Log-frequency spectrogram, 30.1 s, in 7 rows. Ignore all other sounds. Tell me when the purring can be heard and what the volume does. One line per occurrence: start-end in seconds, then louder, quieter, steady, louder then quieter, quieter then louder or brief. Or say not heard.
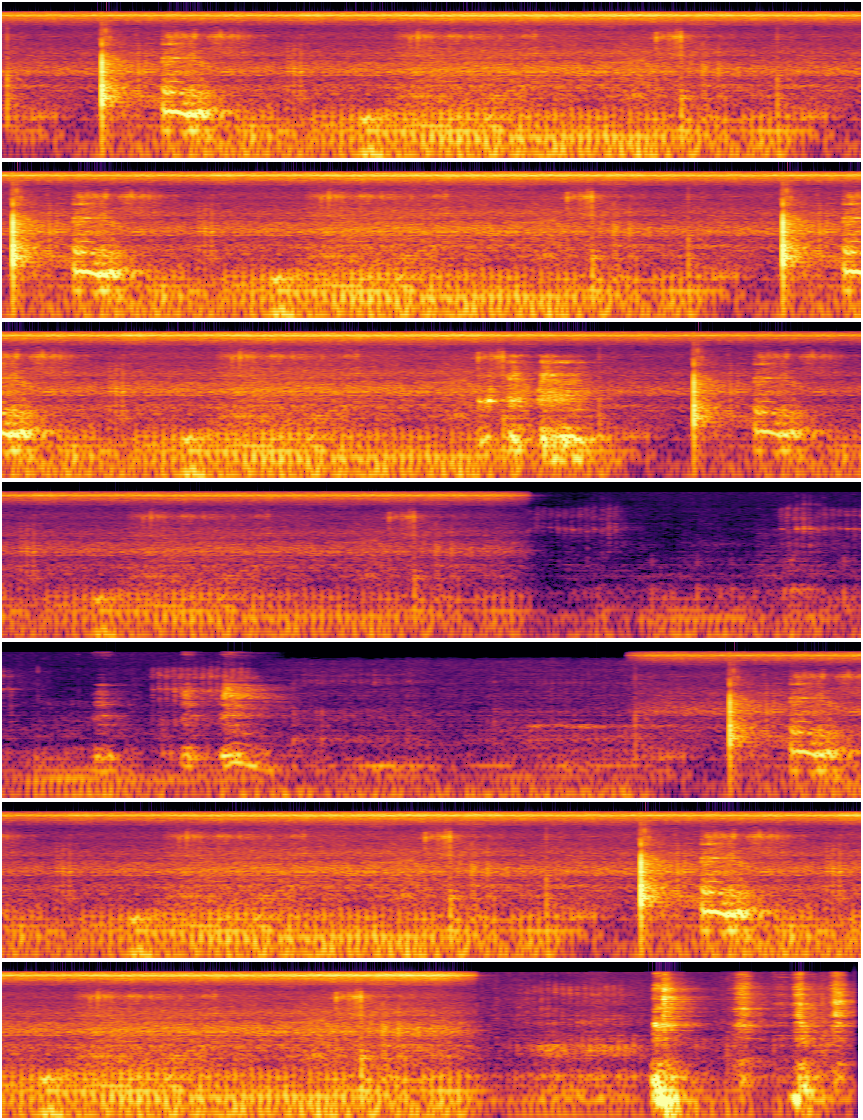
0.0-30.0 quieter then louder.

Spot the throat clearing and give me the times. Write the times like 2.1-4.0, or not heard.
10.9-11.7, 17.6-18.6.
